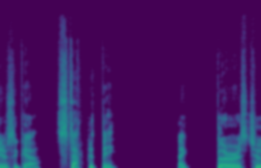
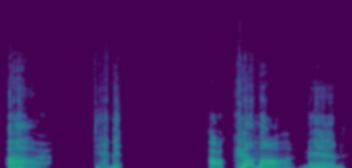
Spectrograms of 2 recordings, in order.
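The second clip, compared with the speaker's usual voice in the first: exasperated; 8 semitones higher, slower than usual. Acted. Acts out journalists' exasperation.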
